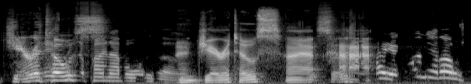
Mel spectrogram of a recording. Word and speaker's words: Jarritos: Sí, jarritos. I love those. It's pronounced Geratos.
